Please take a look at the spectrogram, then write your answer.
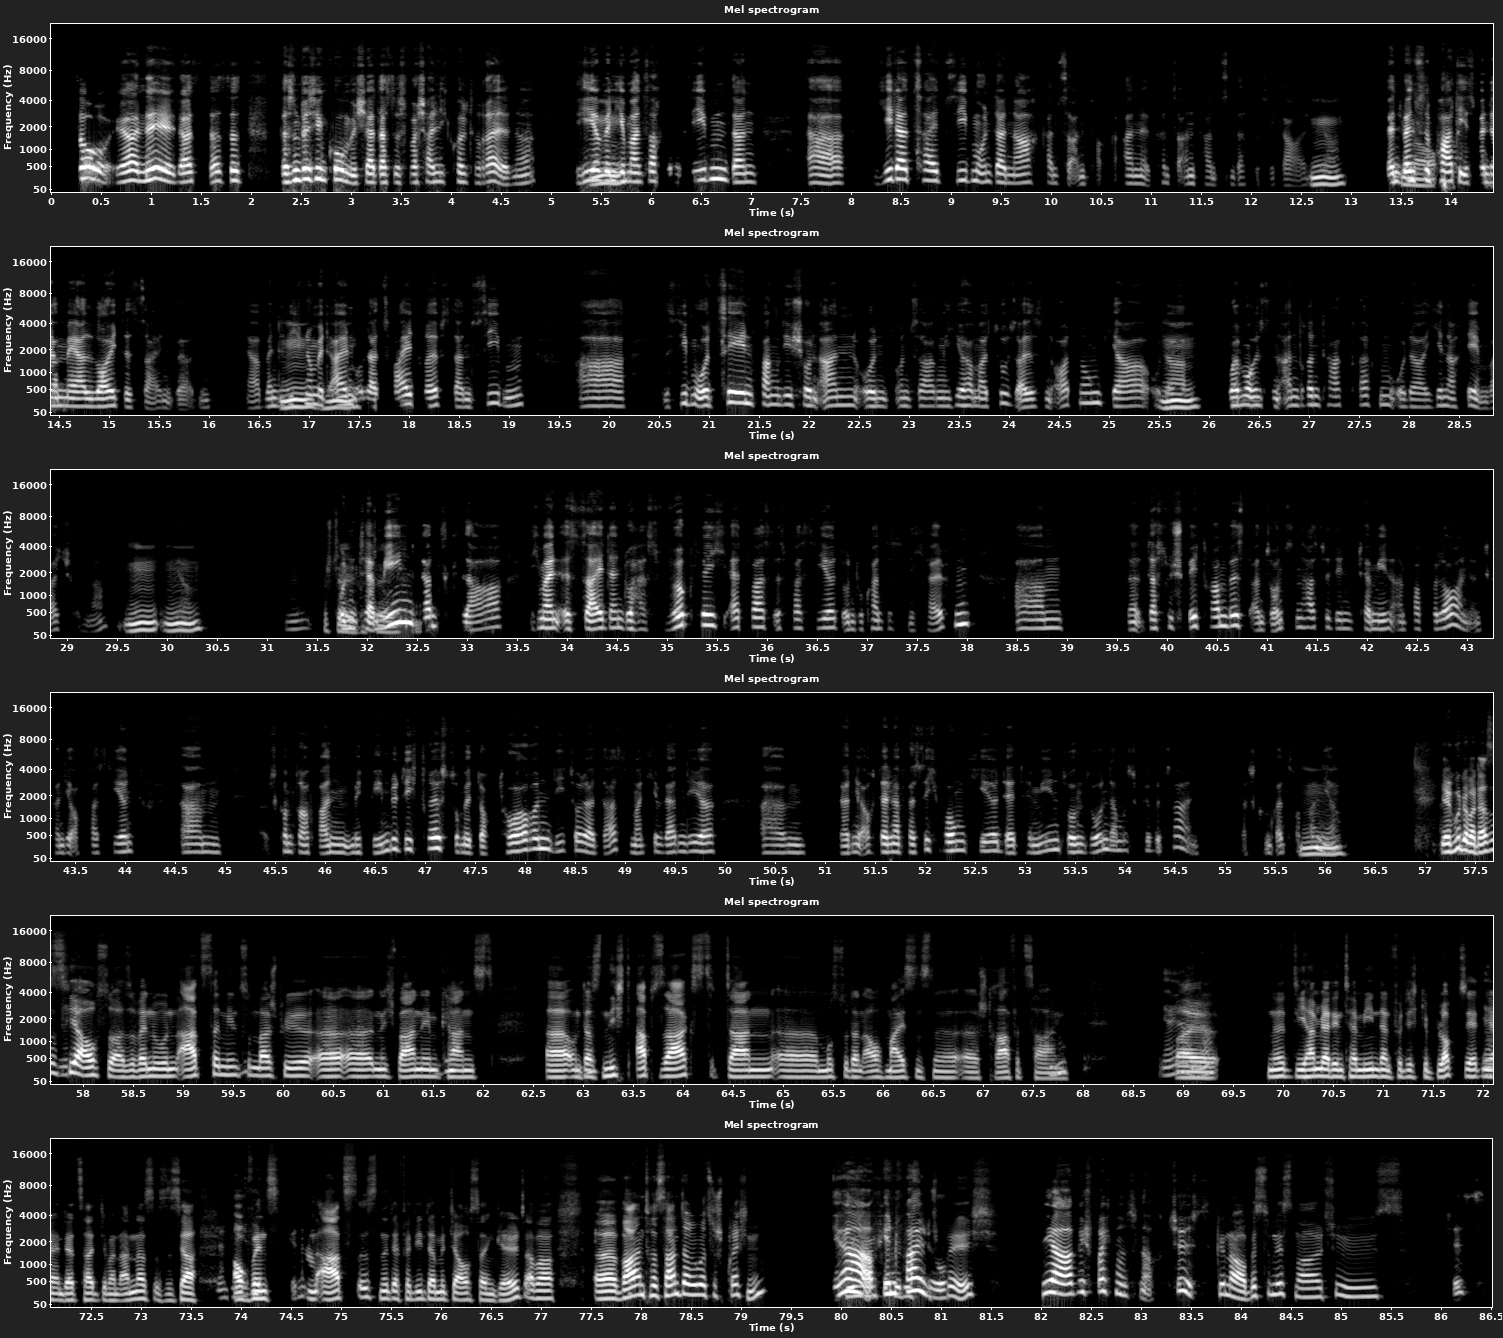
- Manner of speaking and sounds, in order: other background noise
- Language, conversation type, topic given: German, unstructured, Wie gehst du mit Menschen um, die immer zu spät kommen?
